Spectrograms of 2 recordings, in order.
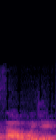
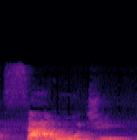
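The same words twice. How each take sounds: First: Said in the usual way. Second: SAÚDE slowly split, SA then stressed Ú-DE; saúde drawn out to show the hiatus; separated hiatus. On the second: Shown as a demonstration. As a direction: pull SA and Ú apart in saúde. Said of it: "A gente separa saúde assim".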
